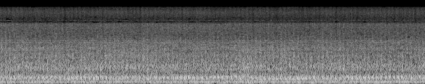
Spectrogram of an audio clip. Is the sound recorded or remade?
remade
